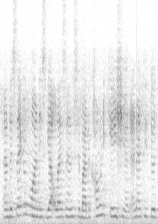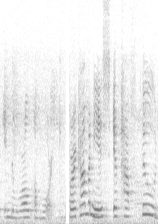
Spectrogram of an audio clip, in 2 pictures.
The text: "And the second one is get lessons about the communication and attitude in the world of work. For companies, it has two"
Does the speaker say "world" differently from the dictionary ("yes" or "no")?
no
